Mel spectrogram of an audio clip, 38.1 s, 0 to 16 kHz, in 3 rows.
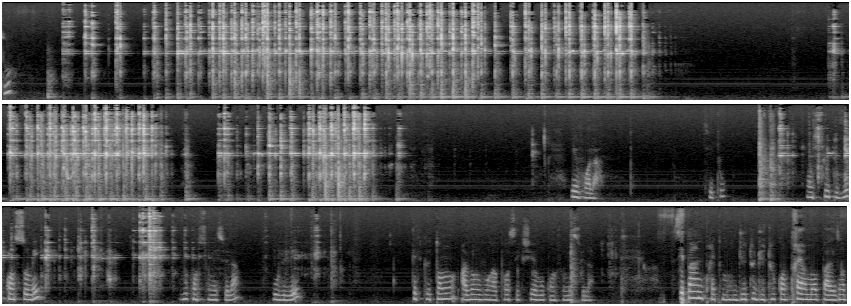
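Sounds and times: spoon clinking against glass: 0:00.9 - 0:10.0, 0:12.4 - 0:18.8, 0:24.2 - 0:28.3.

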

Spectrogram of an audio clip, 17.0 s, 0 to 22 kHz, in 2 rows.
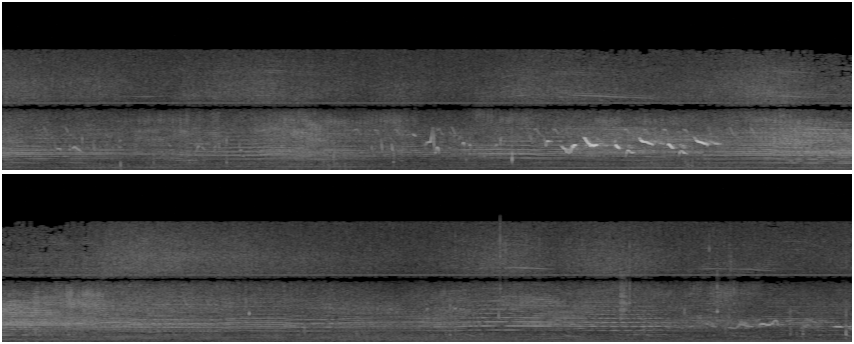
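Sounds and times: toy plane motors buzzing: 0:00.0 - 0:17.0
bird chirps: 0:03.5 - 0:07.3, 0:15.2 - 0:17.0.

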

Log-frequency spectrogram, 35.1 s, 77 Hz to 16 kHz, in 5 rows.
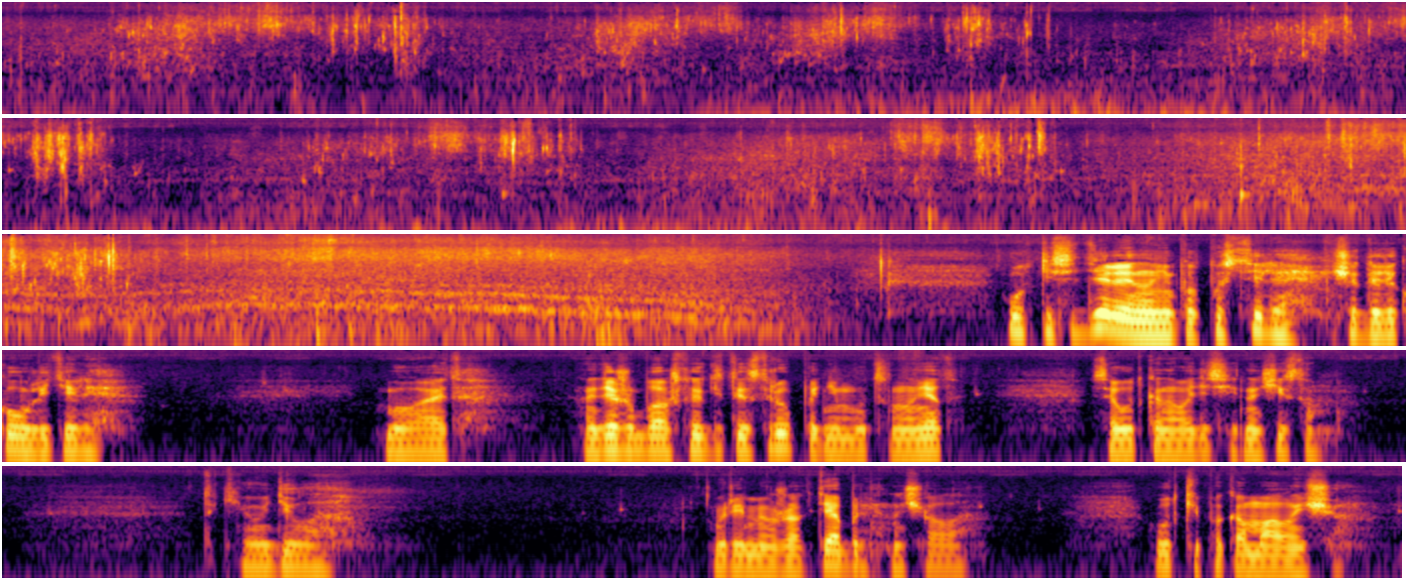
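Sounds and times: paddle splashes and knocks: 0:00.0 - 0:18.6.

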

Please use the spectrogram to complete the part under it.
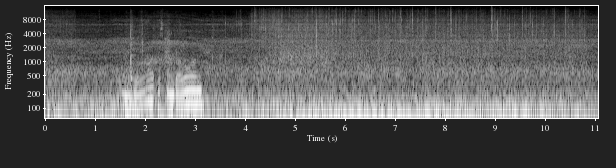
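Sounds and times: gas stove hissing: 0:00.0 - 0:11.0
light crackles: 0:03.3 - 0:11.0.

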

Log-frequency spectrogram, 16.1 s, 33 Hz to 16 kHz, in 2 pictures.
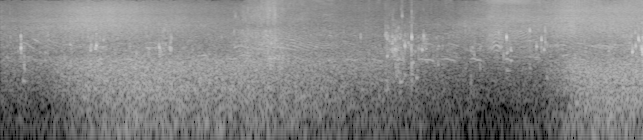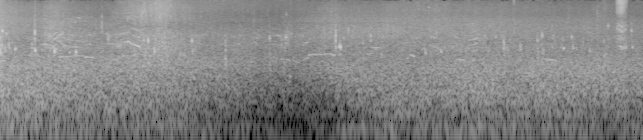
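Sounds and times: ocean surf washing ashore: 0:00.0 - 0:16.0.

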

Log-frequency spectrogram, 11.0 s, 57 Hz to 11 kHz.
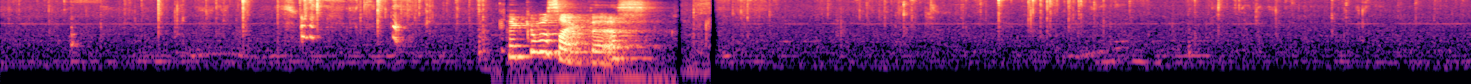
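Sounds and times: paper rustling and crinkling: 0:05.1 - 0:11.0.

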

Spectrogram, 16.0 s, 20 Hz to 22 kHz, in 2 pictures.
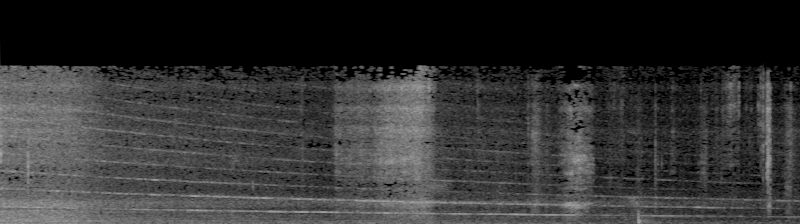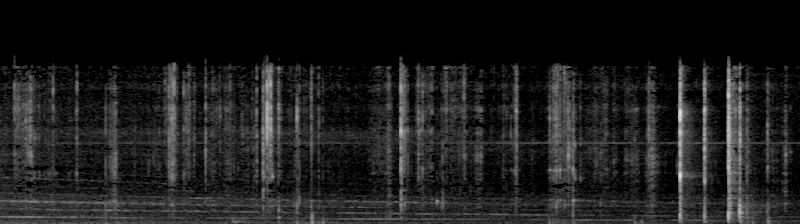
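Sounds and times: motor whine spinning down: 0:00.0 - 0:10.6.

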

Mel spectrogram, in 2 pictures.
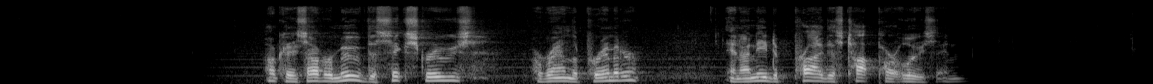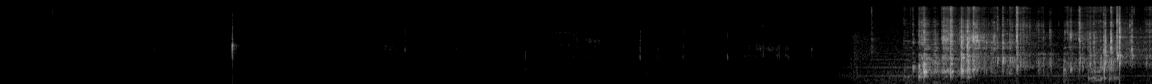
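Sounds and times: plastic scraping and crackling: 0:09.7 - 0:19.8, 0:20.6 - 0:23.0.

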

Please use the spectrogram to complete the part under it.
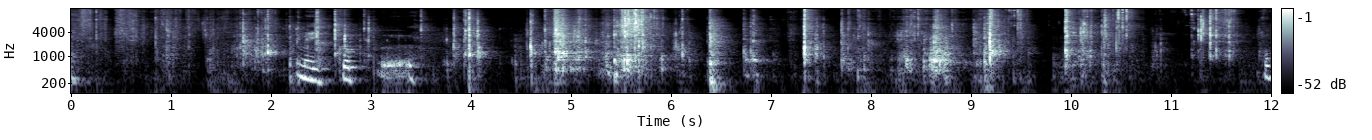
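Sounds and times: plastic items rustling: 0:00.0 - 0:12.0
plastic items clicking: 0:01.5 - 0:12.0.

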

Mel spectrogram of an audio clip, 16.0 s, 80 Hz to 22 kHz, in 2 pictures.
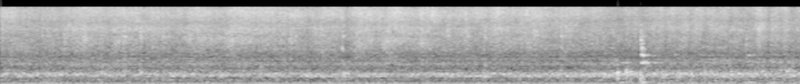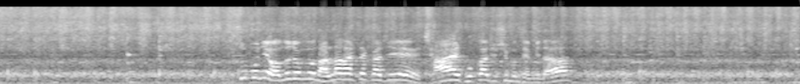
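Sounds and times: meat sizzling in a wok: 0:00.0 - 0:16.0
utensil scraping a wok: 0:00.2 - 0:16.0.

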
